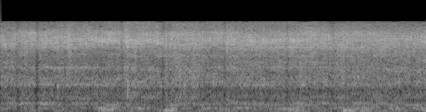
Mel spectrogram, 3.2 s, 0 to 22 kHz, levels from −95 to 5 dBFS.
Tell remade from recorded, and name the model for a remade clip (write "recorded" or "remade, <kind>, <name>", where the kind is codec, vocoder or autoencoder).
remade, codec, SNAC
